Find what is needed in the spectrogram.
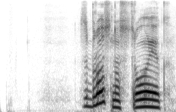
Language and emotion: Russian, sad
